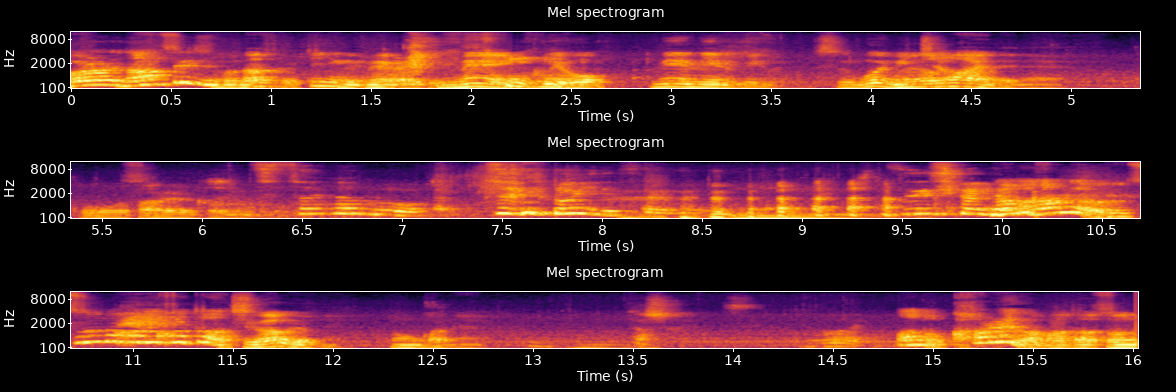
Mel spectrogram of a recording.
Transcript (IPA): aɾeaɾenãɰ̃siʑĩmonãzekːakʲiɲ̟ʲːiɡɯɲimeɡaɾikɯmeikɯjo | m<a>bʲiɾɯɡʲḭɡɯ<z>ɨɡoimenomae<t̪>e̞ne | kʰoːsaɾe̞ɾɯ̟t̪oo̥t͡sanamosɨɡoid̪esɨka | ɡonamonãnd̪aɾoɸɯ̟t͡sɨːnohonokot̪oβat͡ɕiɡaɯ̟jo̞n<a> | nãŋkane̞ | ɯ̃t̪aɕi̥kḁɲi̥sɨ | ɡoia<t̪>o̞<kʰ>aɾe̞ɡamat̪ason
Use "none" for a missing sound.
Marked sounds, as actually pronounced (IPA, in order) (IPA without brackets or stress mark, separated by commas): e, s, d̪, e, t̪, kʰ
